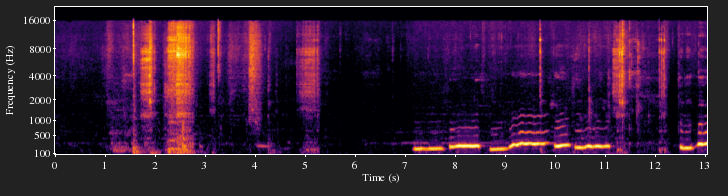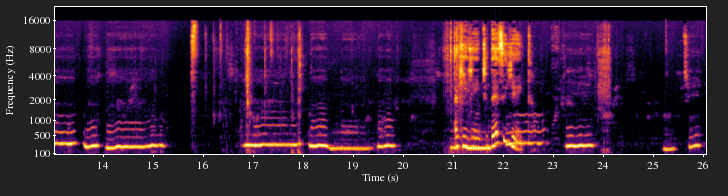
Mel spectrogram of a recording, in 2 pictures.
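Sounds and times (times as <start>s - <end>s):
woman humming: 7.1s - 11.2s, 12.5s - 15.3s, 16.8s - 19.9s, 21.0s - 23.9s, 25.2s - 26.0s.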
